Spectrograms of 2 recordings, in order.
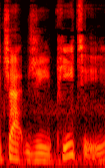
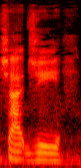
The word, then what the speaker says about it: ChatGPT: But why are we doing this when there's so clearly a P in the middle of its name?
